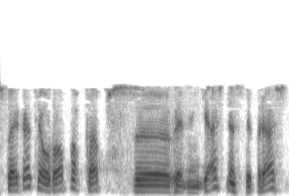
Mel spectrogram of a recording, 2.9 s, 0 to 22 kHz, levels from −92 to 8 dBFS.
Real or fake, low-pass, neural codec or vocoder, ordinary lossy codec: fake; 3.6 kHz; codec, 16 kHz, 16 kbps, FunCodec, trained on Chinese and English, 50 frames a second; MP3, 24 kbps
